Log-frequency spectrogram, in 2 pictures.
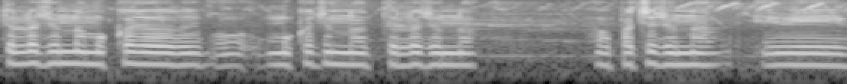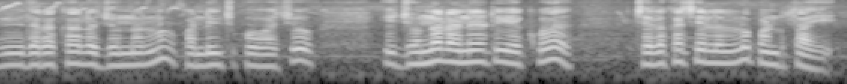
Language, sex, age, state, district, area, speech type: Telugu, male, 30-45, Telangana, Hyderabad, rural, spontaneous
